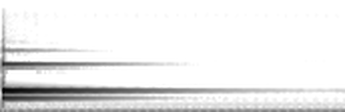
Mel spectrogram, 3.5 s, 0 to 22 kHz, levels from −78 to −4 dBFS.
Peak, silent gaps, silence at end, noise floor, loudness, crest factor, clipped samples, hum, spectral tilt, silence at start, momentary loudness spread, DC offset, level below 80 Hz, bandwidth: 0 dBFS; none; 2 s; -49 dBFS; -17 LUFS; 18 dB; under 0.1%; 60 Hz at -50 dBFS; -3.5 dB/octave; 0 s; 25 LU; 0.2%; -48 dBFS; 5 kHz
